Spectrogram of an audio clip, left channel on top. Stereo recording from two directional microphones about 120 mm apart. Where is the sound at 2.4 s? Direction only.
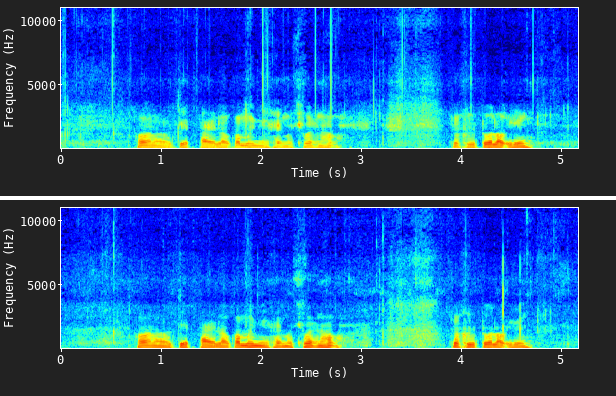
55° right (ahead or behind).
